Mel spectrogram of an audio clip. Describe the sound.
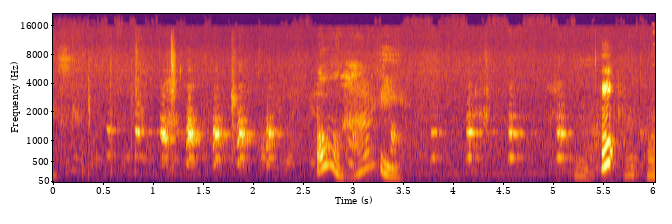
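A person imitates a bird with a rapid run of clucking, gobble-like calls, then a swooping warble midway and more sharp chirps, fairly loud, with a few brief spoken words.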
